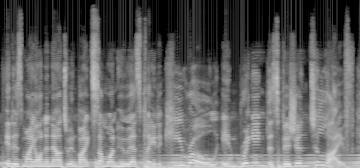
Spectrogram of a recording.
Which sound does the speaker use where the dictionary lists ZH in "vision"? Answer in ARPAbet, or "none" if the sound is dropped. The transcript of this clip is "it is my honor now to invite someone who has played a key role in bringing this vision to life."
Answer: ZH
